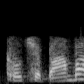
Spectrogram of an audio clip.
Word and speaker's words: Cochabamba: And I'm not saying it's the total barometer, but they've had 2,000 of them, and most of them went to that city, Cochabamba.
